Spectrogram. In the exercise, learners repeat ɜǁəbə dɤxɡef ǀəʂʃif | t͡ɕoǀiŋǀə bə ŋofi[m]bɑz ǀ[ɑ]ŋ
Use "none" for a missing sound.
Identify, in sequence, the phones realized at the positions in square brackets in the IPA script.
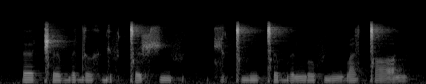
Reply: ŋ, ɑ

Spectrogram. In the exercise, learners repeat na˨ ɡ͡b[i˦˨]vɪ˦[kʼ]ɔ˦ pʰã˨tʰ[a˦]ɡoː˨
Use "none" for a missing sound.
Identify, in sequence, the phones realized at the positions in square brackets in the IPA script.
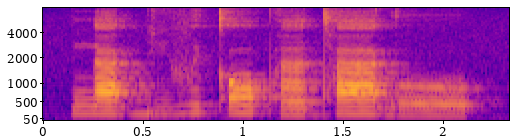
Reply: i˨, kʼ, aː˦

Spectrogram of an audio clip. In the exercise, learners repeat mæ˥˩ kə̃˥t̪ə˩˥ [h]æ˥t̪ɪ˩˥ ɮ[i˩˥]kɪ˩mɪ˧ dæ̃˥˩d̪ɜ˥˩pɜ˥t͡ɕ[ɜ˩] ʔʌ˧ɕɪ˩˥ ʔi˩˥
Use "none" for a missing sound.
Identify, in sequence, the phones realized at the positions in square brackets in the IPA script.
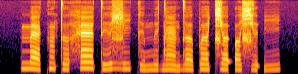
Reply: h, i˥, ɜ˥

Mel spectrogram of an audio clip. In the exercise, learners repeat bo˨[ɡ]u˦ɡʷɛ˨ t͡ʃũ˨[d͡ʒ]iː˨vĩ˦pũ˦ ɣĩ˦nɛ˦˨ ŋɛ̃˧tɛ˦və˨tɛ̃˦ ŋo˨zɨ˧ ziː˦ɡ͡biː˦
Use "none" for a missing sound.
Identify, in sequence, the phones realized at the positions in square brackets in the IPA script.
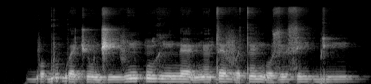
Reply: ɡ, d͡ʒ

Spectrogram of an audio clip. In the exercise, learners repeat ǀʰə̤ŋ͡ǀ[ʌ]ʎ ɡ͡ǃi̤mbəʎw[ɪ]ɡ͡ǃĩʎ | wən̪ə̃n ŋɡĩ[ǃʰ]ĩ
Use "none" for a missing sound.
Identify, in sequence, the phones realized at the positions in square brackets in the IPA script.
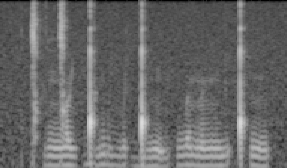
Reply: ʌ, ɪ, ǃʰ

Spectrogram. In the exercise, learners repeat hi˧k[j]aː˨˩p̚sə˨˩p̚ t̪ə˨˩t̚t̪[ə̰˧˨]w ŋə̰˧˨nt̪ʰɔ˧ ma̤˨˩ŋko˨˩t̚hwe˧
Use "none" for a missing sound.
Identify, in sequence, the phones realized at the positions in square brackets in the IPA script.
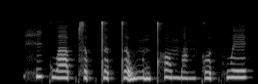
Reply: w, ə̰˧˨

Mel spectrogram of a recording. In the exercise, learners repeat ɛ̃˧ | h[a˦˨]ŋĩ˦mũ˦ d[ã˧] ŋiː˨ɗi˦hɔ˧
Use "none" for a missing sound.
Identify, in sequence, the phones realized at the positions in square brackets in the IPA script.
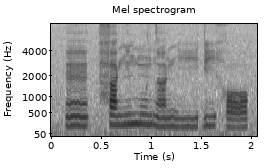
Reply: a˦, ã˧

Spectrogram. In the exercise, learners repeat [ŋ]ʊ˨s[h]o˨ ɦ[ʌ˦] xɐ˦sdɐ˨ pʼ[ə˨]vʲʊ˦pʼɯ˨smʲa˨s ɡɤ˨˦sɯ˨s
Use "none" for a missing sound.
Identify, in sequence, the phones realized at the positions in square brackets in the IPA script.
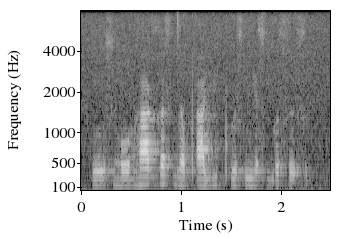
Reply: ŋ, ɦ, a˦, a˨

